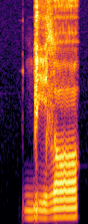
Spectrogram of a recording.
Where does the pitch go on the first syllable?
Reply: low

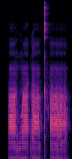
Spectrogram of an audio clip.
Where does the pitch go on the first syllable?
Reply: low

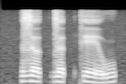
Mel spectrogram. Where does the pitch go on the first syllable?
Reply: low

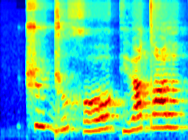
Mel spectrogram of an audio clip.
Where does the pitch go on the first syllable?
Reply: high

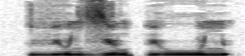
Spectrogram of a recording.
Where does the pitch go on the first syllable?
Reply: low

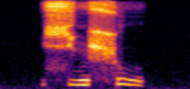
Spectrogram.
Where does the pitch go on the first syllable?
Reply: high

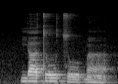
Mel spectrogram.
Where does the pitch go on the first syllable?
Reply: high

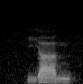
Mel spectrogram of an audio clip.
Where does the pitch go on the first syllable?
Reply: low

